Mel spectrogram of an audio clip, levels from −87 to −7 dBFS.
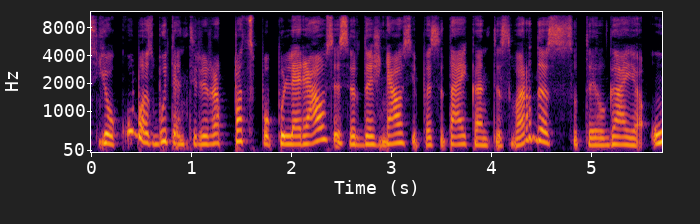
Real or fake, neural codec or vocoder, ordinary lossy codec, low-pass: fake; vocoder, 24 kHz, 100 mel bands, Vocos; MP3, 96 kbps; 10.8 kHz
